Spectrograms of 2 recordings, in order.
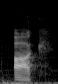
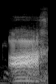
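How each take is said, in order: First: The final K sound is light. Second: The final K sound is forceful.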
